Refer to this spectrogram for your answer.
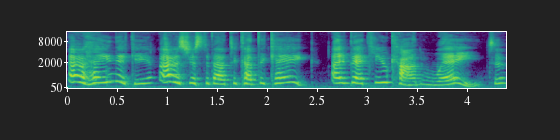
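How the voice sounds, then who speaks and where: This is a put-on character voice. It sounds squeaky, at an extremely high pitch. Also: moderate pace. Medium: fan dub. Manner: sugary, faux-friendly.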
